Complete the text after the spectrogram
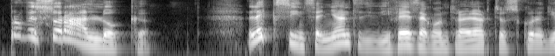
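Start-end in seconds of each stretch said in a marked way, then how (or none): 0.0-1.1 high, slow amazed exclamation; breathless astonishment. A narrator's reading. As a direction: recognise someone with amazement. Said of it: "esclamò Hermione quasi senza fiato".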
